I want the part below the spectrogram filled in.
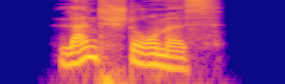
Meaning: genitive singular of Landsturm
- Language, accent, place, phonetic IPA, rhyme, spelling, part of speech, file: German, Germany, Berlin, [ˈlantˌʃtʊʁməs], -antʃtʊʁməs, Landsturmes, noun, De-Landsturmes.ogg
